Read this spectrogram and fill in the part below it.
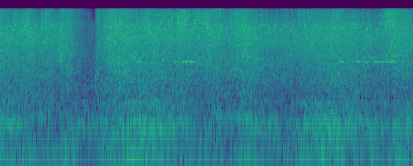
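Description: Game spell effects crackle and burst rapidly.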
